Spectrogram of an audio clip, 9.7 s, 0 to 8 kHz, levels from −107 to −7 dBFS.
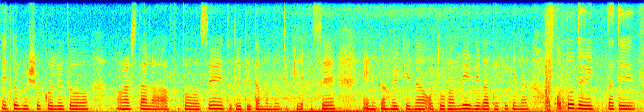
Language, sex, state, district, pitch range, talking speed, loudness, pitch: Nagamese, female, Nagaland, Dimapur, 215-235 Hz, 150 wpm, -16 LUFS, 225 Hz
